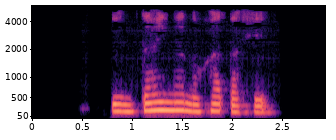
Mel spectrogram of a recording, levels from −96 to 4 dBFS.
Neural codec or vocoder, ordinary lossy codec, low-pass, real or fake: none; MP3, 32 kbps; 5.4 kHz; real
